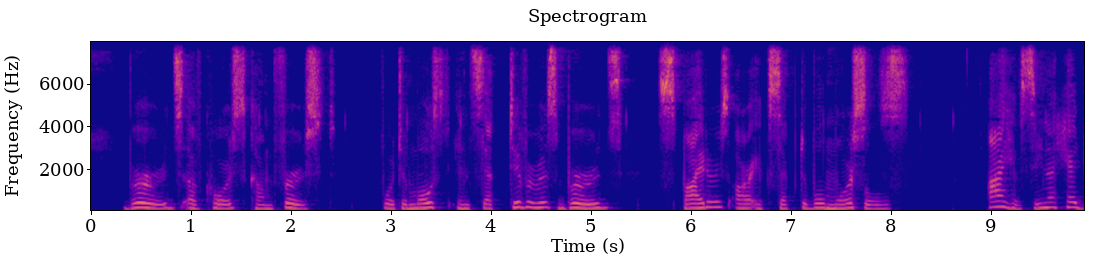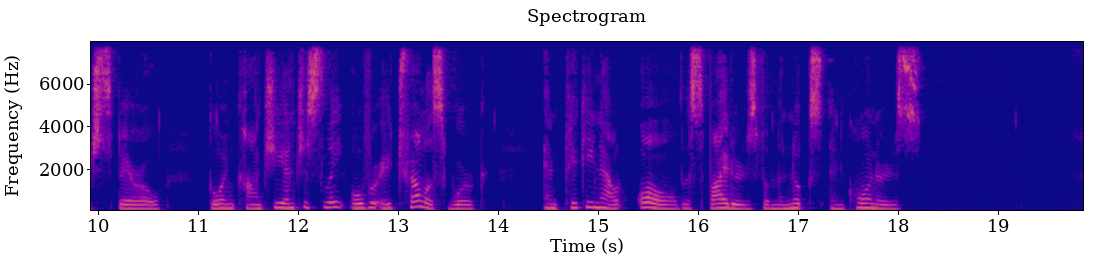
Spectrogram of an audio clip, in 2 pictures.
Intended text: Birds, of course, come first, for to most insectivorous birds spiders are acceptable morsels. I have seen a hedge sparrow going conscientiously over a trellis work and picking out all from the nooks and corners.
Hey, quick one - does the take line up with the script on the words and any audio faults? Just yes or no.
no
